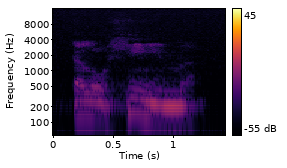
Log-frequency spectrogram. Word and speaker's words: Elohim: Second entry. Elohim. Elohim. And the third entry. Eloah. Eloah.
